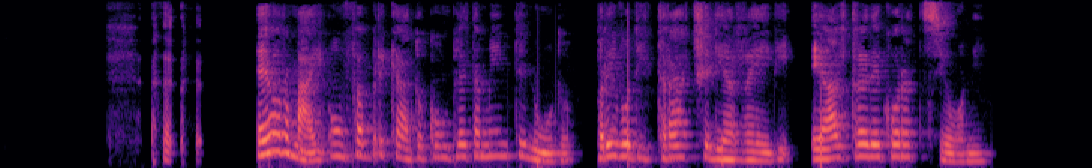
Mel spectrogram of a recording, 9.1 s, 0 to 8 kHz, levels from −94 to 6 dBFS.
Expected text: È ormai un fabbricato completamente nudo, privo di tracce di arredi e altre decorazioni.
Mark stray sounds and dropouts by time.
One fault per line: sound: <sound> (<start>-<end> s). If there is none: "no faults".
sound: laugh (0.9-1.7 s)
